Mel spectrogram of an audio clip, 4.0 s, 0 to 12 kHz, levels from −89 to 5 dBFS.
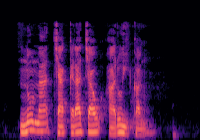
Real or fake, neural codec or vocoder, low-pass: real; none; 7.2 kHz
